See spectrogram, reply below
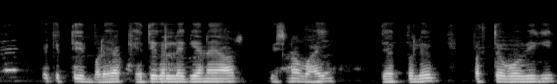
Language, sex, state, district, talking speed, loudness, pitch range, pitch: Hindi, male, Uttar Pradesh, Jyotiba Phule Nagar, 195 wpm, -18 LUFS, 130-145 Hz, 135 Hz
